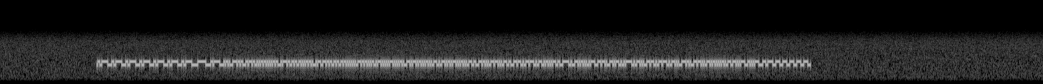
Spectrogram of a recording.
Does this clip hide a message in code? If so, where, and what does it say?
Yes: NAVTEX (SITOR-B), 100 baud, 170 Hz shift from 1.0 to 8.1 s, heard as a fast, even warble, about 1000 Hz centre. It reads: 84580 84016 67369 77239 51729 10667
